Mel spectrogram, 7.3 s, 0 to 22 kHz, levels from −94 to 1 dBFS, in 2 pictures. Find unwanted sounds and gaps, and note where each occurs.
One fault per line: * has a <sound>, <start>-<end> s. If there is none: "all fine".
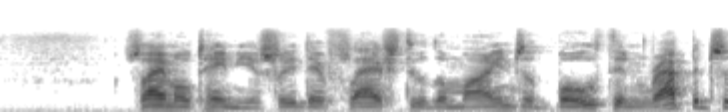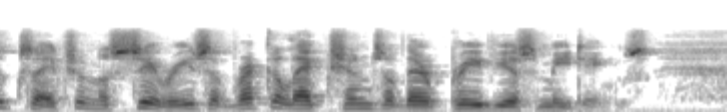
all fine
